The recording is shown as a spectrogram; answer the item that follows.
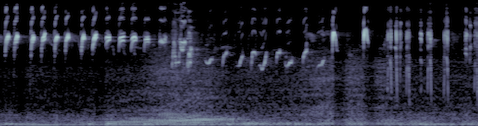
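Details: Konin bird, gacor ngobra full-isian song for tutoring magpie-robins: a fast, even series of about a dozen high chirps, followed by a string of lower downslurred whistles and scattered sharp notes, faint hum underneath.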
